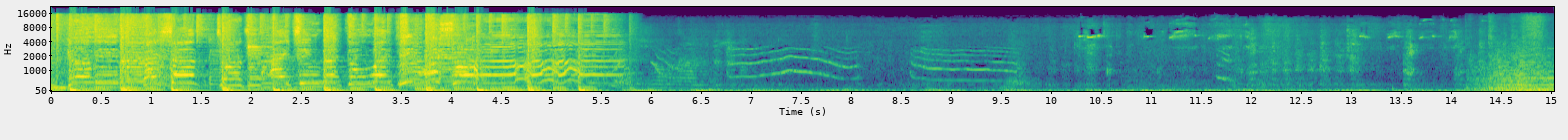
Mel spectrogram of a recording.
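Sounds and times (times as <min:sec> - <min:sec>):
pet animal crying: 0:05.9 - 0:12.2.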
